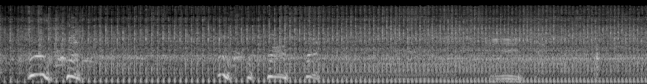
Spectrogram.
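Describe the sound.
An old machine, imagined as a random topic generator in a garage, runs with a chugging, knocking engine rhythm that stays steady throughout, with a voice heard over it now and then.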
